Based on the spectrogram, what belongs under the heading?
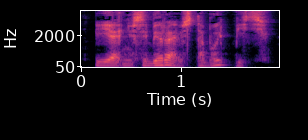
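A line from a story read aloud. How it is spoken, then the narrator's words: Angry. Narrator (Russian): зло произнес Саша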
